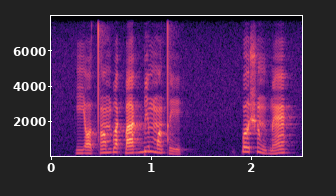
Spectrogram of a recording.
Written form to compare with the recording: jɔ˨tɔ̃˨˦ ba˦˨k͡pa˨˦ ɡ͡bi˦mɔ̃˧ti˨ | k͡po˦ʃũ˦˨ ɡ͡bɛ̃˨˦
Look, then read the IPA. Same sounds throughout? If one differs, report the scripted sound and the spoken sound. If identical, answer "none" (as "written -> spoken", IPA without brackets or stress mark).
none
